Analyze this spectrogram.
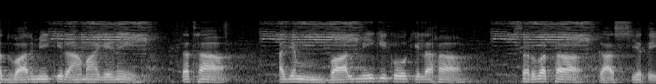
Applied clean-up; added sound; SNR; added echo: none; Traffic noise, roadway noise / Vehicle horn, car horn, honking; 12 dB; none.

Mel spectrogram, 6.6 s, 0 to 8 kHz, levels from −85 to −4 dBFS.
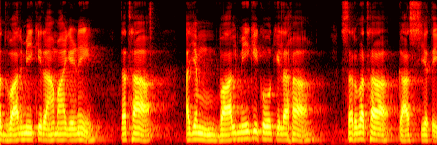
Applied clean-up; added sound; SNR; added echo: none; none; none; none.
